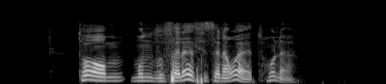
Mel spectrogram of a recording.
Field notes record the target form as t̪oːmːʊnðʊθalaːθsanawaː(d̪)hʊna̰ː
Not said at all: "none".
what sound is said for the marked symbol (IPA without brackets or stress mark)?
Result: t̪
